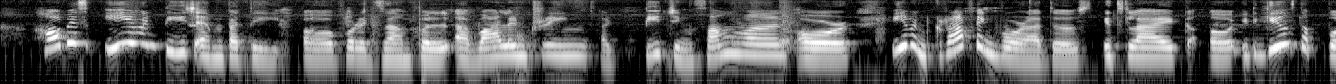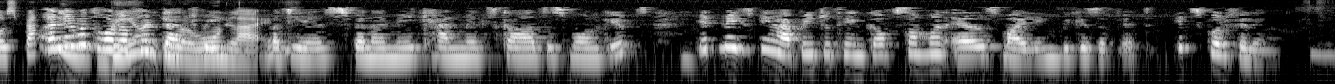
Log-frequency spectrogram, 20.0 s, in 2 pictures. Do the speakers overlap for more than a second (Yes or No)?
Yes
